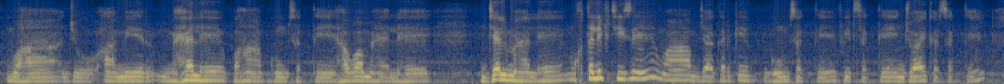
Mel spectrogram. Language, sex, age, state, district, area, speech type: Urdu, male, 18-30, Delhi, North West Delhi, urban, spontaneous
